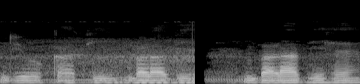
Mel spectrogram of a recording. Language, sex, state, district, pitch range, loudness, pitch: Hindi, male, Chhattisgarh, Kabirdham, 90-95 Hz, -21 LUFS, 95 Hz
